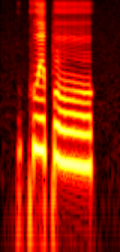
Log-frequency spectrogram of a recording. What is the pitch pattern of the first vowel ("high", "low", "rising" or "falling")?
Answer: high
